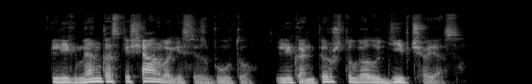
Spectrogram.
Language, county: Lithuanian, Kaunas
